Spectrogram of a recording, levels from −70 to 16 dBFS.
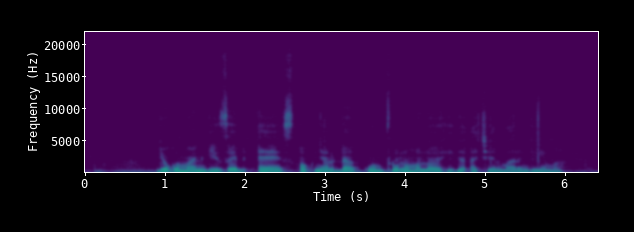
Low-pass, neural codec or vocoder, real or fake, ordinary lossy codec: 19.8 kHz; none; real; none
